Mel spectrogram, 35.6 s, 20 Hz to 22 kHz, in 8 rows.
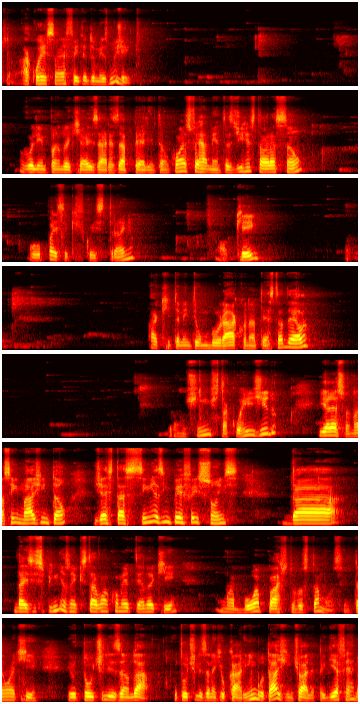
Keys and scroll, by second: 0.1 alt+space, 4.3 space, 8.3 ctrl+d, 8.9 ctrl+z, 9.5 ctrl+alt+z, 11.2 ctrl+d, 11.4 space, 19.5 ctrl+d, 20.3 space, 26.2 s, 32.3 ctrl+alt+z.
